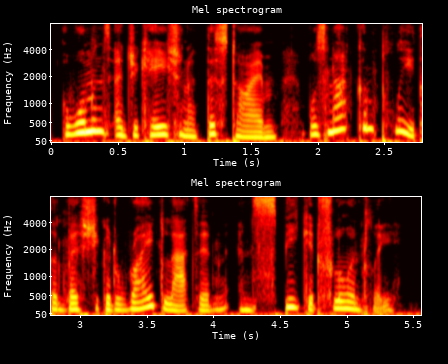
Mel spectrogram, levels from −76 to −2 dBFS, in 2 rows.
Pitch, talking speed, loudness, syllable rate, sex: 185 Hz, 195 wpm, -19 LUFS, 5.7 syllables/s, female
